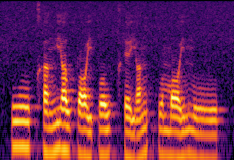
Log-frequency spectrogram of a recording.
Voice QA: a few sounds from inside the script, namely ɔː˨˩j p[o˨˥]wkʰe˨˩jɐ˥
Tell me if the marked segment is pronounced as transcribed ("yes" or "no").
yes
